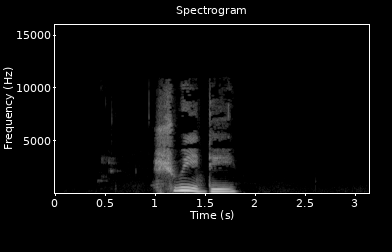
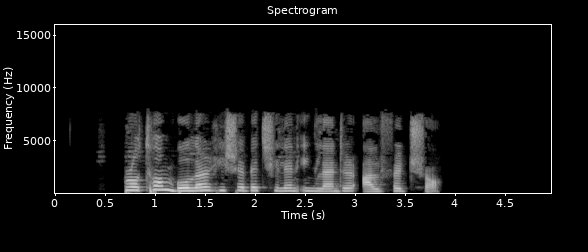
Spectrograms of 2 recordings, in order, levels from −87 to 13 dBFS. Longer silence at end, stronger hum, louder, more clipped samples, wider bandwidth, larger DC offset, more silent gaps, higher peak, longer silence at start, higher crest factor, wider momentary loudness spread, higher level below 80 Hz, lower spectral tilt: first, 1.35 s vs 1.15 s; neither; second, -21 LUFS vs -17 LUFS; neither; first, 11 kHz vs 8 kHz; neither; neither; second, -8 dBFS vs -2 dBFS; first, 1 s vs 0.7 s; about the same, 18 dB vs 16 dB; first, 14 LU vs 10 LU; second, -76 dBFS vs -64 dBFS; first, -5 dB/octave vs -3.5 dB/octave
